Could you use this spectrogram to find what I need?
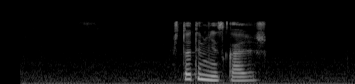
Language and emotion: Russian, neutral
